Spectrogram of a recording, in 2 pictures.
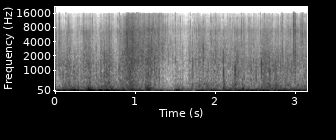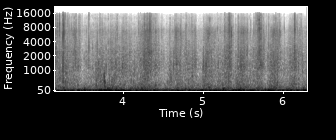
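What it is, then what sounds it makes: Wet konjac sponge squeezed. A wet, pale-green konjac sponge puff is held in the hand and rubbed and squeezed against a dummy-head ear. The result is continuous wet squishing and crackling with a heavy low-end rumble, rising and falling in close, irregular pulses.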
